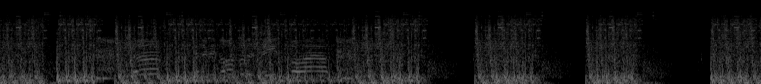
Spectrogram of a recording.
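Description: Sustained machine gun fire rattles in rapid dense bursts in Close Combat: The Longest Day near Caen, broken by short silent gaps between volleys.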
